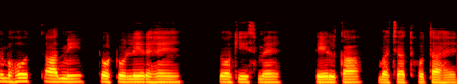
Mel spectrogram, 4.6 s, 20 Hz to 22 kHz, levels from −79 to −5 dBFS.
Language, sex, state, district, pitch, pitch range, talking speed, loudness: Hindi, male, Bihar, Lakhisarai, 135 Hz, 130-145 Hz, 185 wpm, -29 LUFS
